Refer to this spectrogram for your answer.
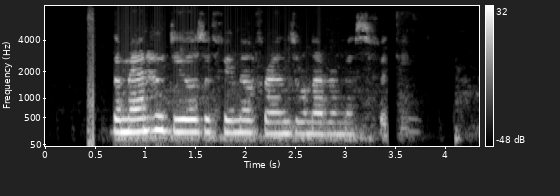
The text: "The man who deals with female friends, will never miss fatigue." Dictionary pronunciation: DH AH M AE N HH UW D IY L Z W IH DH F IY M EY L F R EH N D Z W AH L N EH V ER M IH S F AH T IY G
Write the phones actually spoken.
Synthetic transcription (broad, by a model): DH AH M AE N HH UW D IY L Z W IH DH F IY M EY L F R EH N D Z W AH L N EH V ER M IH S F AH T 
